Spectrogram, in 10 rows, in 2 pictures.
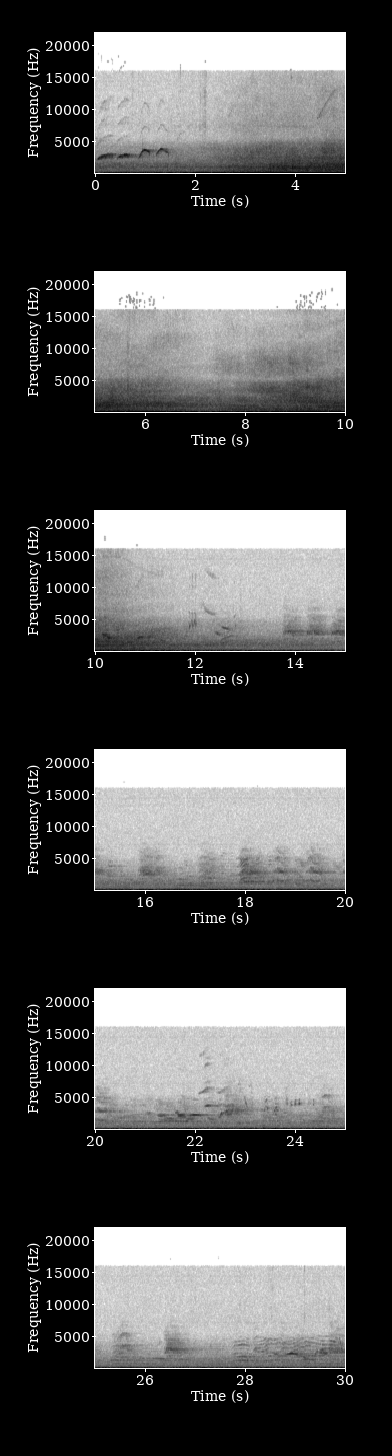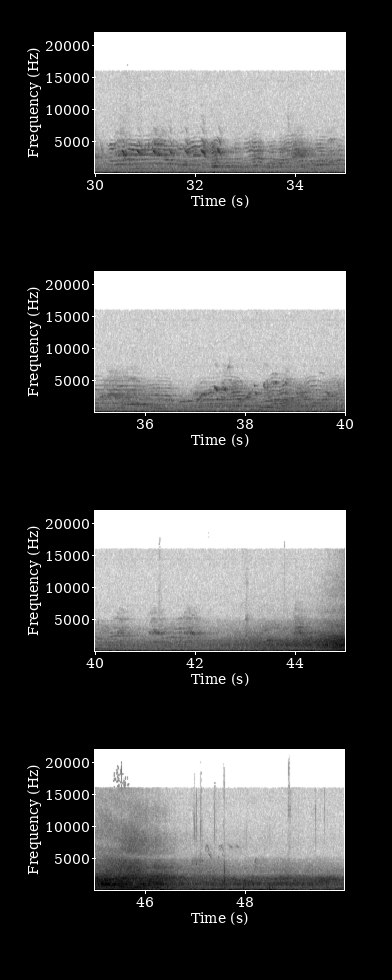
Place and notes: cologne, stadtgarten, parkeingang spichernstrasse
stereofeldaufnahmen im juni 2008 mittags
parkatmo mit fussballspielenden kindern, fussgänger und strassenverkehr spichernstrasse
project: klang raum garten/ sound in public spaces - in & outdoor nearfield recordings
